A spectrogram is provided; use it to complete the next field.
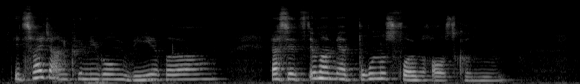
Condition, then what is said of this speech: No condition.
